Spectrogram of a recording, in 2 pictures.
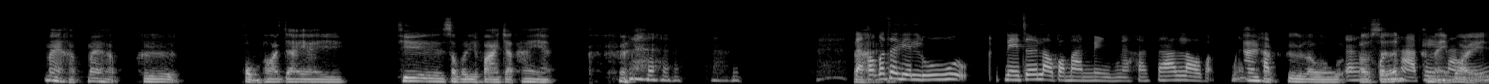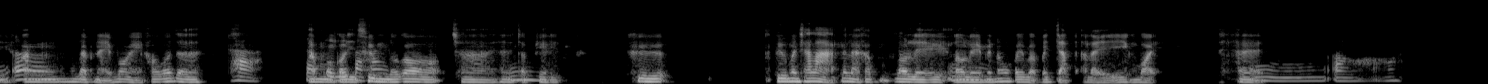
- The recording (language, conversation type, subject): Thai, unstructured, คุณชอบฟังเพลงระหว่างทำงานหรือชอบทำงานในความเงียบมากกว่ากัน และเพราะอะไร?
- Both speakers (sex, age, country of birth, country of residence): female, 40-44, Thailand, Sweden; male, 25-29, Thailand, Thailand
- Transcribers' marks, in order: chuckle; tapping; in English: "เนเชอร์"; in English: "Algorithm"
